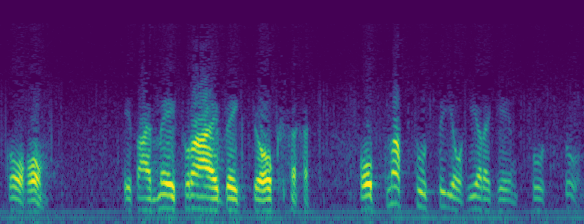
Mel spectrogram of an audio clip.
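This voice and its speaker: An actor playing a sly, mocking Japanese police official in a 1940s radio drama, speaking broken English with smug politeness. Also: male voice, fairly high pitch, lively intonation, measured pace, vocal fry, slightly rough, full character voice. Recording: tinny, lo-fi 1940s radio recording.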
